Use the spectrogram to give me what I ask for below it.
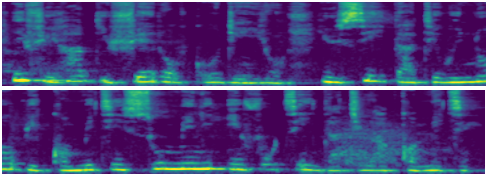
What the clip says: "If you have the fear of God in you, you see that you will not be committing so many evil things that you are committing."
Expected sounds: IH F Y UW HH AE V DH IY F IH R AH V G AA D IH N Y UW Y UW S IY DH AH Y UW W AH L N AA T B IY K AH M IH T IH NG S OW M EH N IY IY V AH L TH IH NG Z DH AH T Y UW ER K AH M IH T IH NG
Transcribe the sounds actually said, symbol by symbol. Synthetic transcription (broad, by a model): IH F Y UW HH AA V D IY F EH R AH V G AA D IH N Y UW Y UW S IY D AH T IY W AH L N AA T B IY K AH M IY T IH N S OW M EH N IY IY V AH L T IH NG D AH T Y UW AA K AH M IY T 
